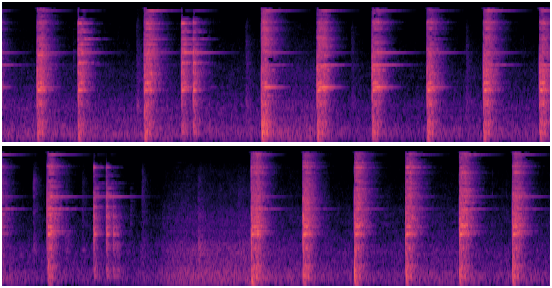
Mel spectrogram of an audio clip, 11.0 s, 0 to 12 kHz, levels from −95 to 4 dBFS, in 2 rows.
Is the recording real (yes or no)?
yes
